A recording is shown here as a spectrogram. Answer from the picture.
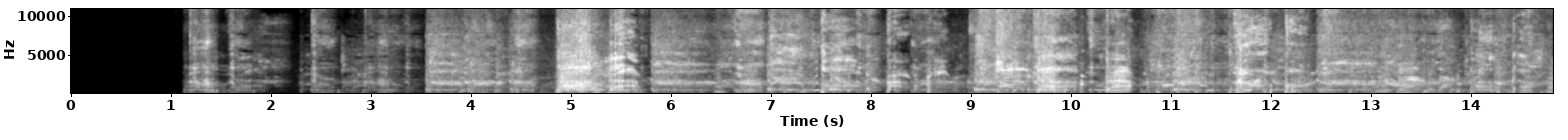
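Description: A person coughing and clearing their throat loudly and almost without pause, starting suddenly about a second in.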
